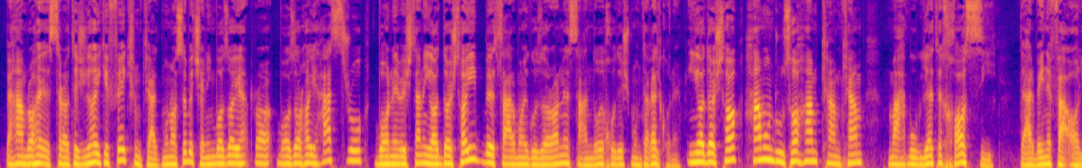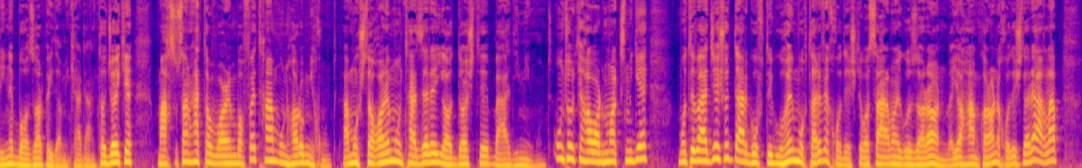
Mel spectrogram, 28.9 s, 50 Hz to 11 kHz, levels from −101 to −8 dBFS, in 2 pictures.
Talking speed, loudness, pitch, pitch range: 170 wpm, -19 LUFS, 145 Hz, 135-175 Hz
